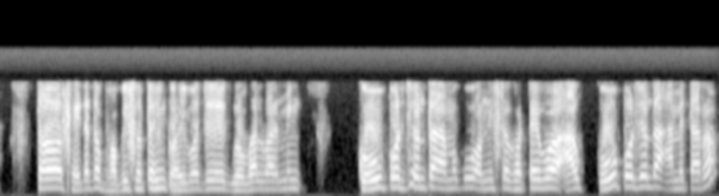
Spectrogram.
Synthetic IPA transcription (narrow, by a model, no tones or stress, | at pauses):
t̪ɔsejʈat̪ɔbʱɔbisjɔt̪ɔɦĩkɔɦibɔd͡ʒeɡlobalwaɾmiŋ | kowpɔɾd͡ʒɔnt̪ɔamɔkuɔnisʈɔɡʱɔʈajbɔawkow̃pɔɾd͡ʒɔnt̪ɔamet̪aɾɔ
